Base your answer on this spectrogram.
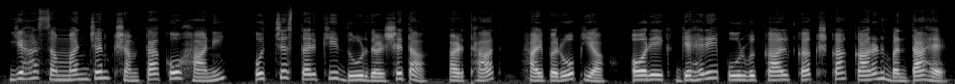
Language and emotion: Hindi, neutral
